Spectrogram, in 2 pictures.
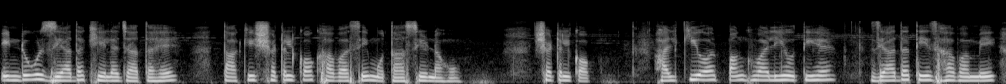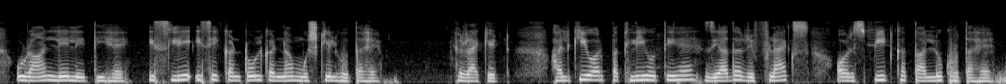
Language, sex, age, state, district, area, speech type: Urdu, female, 30-45, Delhi, North East Delhi, urban, spontaneous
